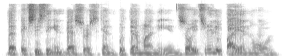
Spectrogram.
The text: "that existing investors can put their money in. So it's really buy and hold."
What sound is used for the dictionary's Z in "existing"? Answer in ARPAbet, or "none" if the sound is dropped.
S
